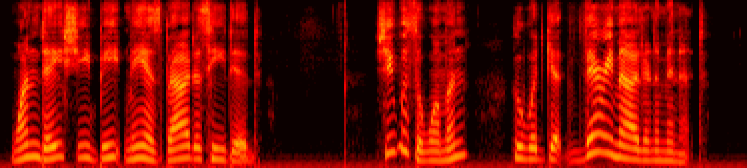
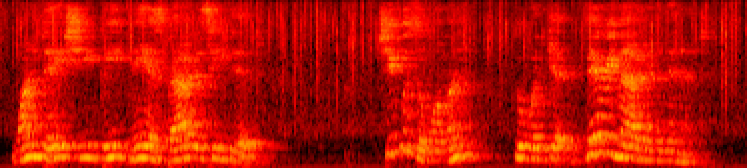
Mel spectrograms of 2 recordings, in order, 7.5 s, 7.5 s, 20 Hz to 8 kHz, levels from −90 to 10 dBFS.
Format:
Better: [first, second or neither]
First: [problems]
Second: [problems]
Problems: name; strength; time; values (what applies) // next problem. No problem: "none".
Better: first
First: none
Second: background sound (Rain); 15 dB below the speech // room echo; dies away in 0.5 s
